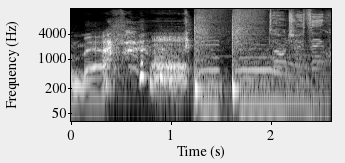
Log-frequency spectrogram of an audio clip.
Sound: chuckling

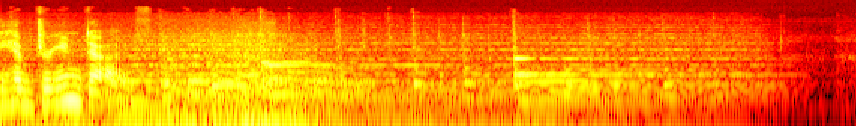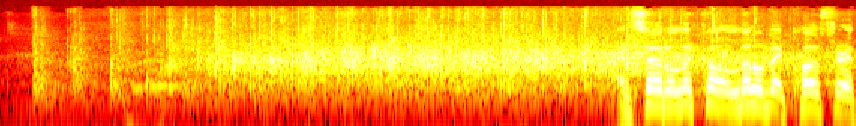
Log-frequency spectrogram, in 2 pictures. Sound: applause

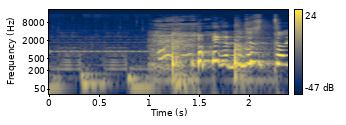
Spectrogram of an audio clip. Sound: curious music; laughing

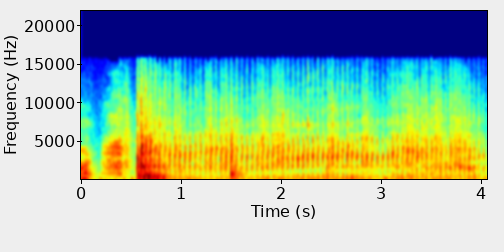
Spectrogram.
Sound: blowing raspberries

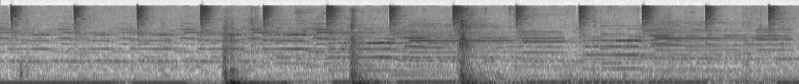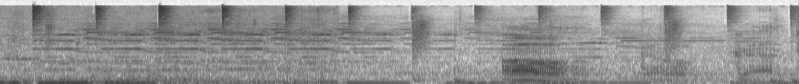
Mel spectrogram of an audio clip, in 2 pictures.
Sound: door slamming

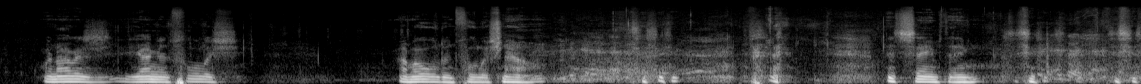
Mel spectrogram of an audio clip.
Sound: laughter

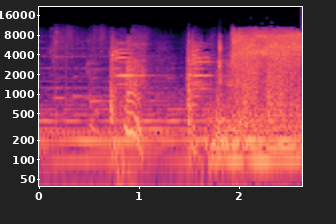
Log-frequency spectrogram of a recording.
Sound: hitting; sword clanging

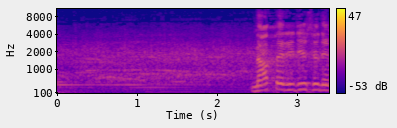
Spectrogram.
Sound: congregation cheering

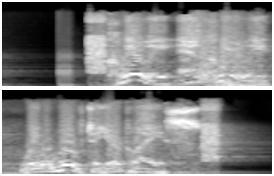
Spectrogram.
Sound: HECU Marine on radio

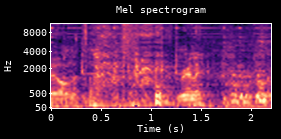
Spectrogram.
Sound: laughs

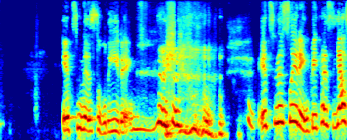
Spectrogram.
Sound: laughs

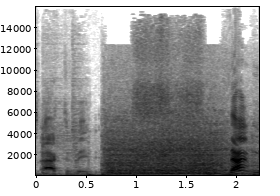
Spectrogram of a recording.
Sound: hand driers whoosh

